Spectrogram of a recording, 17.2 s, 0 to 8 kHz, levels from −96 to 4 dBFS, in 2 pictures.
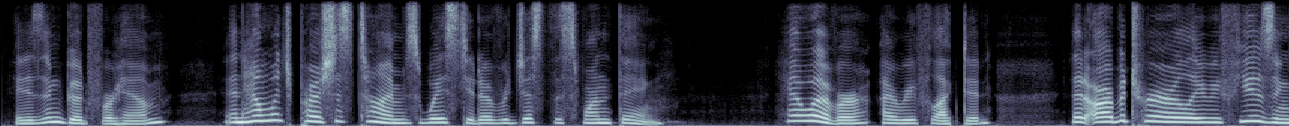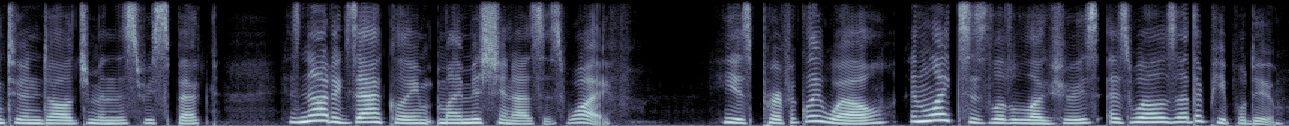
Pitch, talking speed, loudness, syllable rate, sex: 240 Hz, 180 wpm, -17 LUFS, 5.6 syllables/s, female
